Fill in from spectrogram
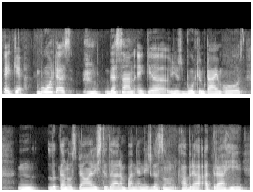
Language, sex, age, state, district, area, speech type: Kashmiri, female, 18-30, Jammu and Kashmir, Shopian, rural, spontaneous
